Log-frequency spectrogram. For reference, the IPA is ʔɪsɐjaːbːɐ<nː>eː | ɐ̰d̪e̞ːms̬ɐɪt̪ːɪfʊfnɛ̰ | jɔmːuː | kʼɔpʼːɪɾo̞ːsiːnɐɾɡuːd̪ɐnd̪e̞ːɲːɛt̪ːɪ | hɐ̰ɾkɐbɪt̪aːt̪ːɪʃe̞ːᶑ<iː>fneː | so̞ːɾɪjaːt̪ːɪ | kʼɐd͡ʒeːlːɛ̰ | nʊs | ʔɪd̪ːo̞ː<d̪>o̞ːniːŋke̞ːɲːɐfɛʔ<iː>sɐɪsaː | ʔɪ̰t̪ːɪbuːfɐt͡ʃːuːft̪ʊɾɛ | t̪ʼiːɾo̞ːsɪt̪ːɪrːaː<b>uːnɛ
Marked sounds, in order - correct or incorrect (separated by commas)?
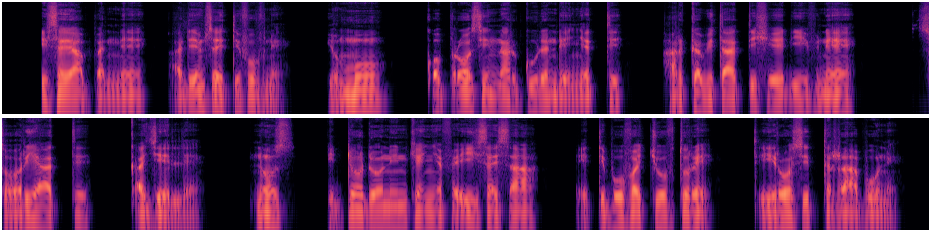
correct, correct, correct, correct, correct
